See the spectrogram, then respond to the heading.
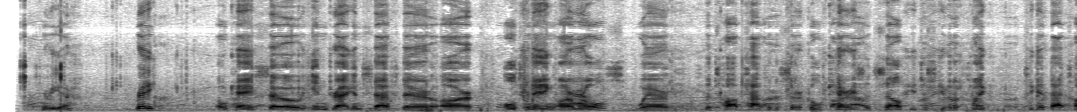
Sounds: Speech

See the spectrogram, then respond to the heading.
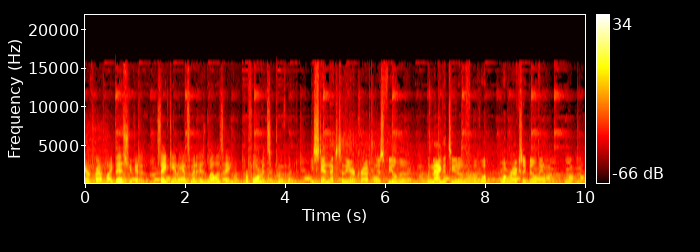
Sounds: Speech, Jingle bell, Music

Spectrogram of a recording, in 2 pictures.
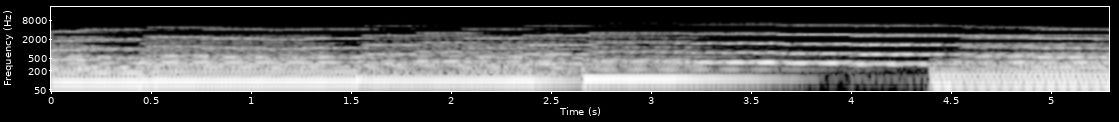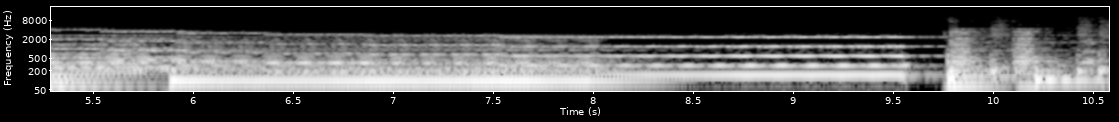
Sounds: playing hammond organ

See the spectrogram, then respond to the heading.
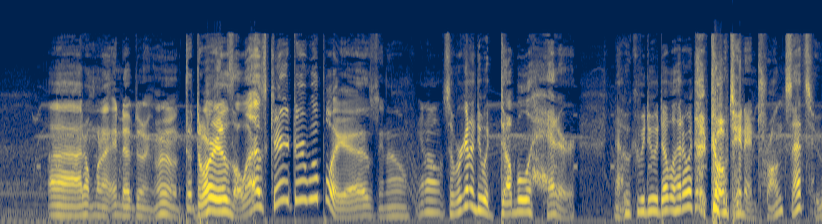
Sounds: Speech

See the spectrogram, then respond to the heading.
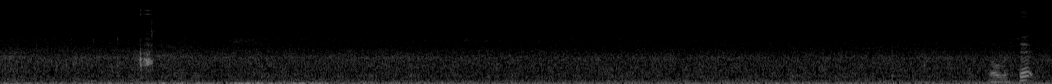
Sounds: Speech

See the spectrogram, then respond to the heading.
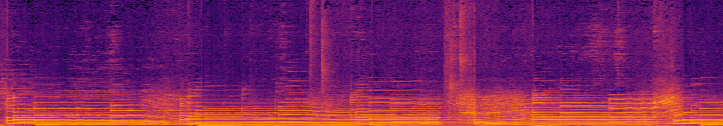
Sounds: slide guitar

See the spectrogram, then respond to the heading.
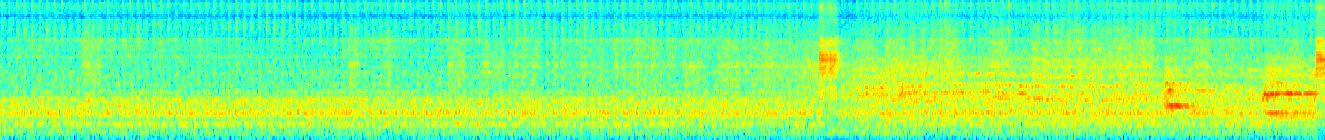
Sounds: Reverberation

